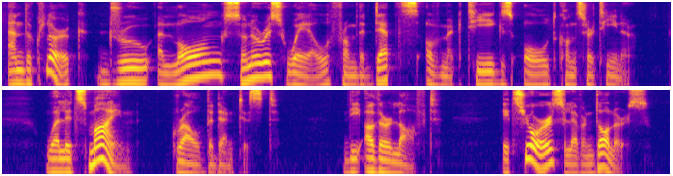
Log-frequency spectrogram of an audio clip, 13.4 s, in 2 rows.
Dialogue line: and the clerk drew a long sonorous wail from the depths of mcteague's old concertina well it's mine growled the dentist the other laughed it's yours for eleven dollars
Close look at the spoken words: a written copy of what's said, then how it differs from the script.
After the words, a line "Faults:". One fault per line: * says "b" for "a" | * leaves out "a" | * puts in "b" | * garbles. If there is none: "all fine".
and the clerk drew a long sonorous wail from the depths of mcteague's old concertina well it's mine growled the dentist the other laughed it's yours eleven dollars
Faults:
* leaves out "for"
